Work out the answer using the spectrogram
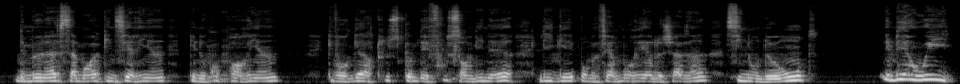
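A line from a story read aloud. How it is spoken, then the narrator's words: Exclamation. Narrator (French): s'écria Philippe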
